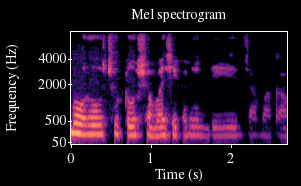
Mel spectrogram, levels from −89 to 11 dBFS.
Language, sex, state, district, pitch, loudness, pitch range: Bengali, female, West Bengal, Purulia, 180 Hz, -18 LUFS, 175-200 Hz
